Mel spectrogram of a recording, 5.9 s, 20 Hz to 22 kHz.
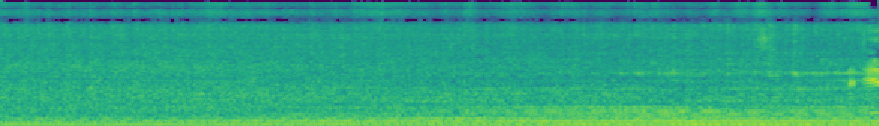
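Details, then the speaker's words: Chevrolet squarebody truck with a full brand-new Flowmaster exhaust: a deep, steady V8 burble with an even low rumble that builds slightly toward the end; normal, healthy running. "the exhaust so it has full brand new exhaust on it Chrome tips actually I think it's stainless still those are flow Masters by the way now you probably recognize the sound"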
